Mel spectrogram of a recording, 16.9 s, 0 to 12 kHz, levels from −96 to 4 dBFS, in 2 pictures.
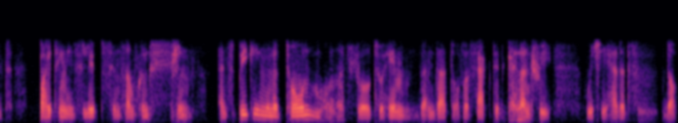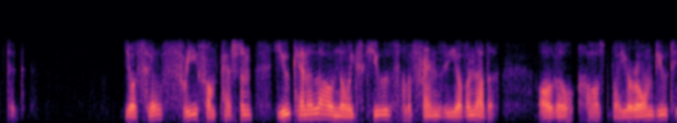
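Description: Throughout the speech, the G.729 codec is plainly audible. At 8 kbit/s it models each 10 ms frame with a vocal tract filter, a pitch predictor and a few pulses. The line band runs from 250 Hz to 3.4 kHz. Low bass and all the air above it are gone. The result sounds rough, thin and slightly synthetic.

VoIP packet loss concealed by the speech codec strikes seven times: 1.95 to 2.16 s, 3.99 to 4.47 s, 6.23 to 6.57 s, 7.99 to 8.34 s, 11.39 to 11.46 s, 13.35 to 13.62 s and 15.56 to 15.98 s. The decoder fills the gaps from its last pitch and filter. It fades the gain as it goes. The longest losses, near 8.0 s and 4.0 s, total about 290 ms and 270 ms. There the sound smears into a buzzy tone or a coloured noise that fades. Losses near 4.0, 6.2, 13.3 and 15.6 s are scattered over about 460, 220, 160 and 240 ms. Recovery lags after each.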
